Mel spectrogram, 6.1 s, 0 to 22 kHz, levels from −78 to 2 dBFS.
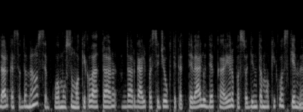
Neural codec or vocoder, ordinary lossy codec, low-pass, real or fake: none; Opus, 64 kbps; 7.2 kHz; real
